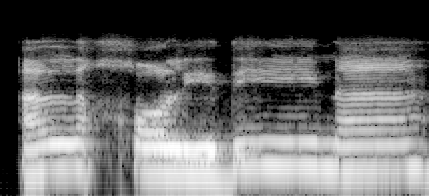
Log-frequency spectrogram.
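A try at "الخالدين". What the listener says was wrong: Kho-nya ada alif sogir. Tahan lagi lam sukunnya sebentar. Al-kholidina.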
